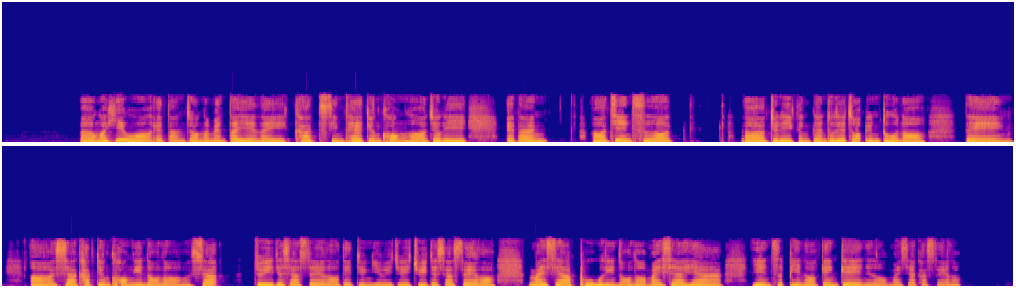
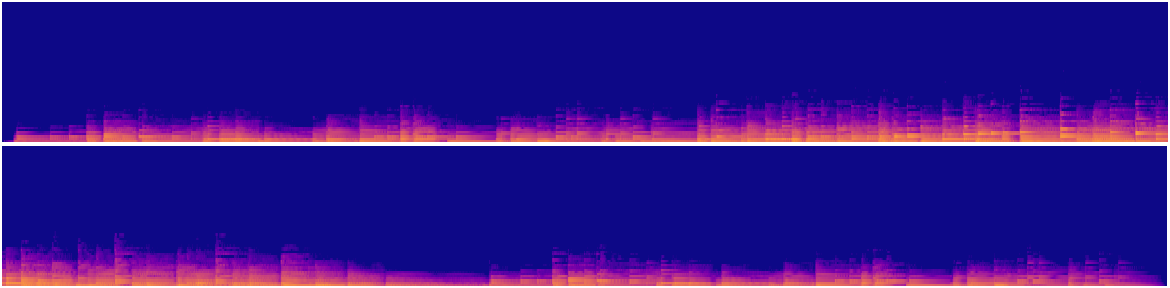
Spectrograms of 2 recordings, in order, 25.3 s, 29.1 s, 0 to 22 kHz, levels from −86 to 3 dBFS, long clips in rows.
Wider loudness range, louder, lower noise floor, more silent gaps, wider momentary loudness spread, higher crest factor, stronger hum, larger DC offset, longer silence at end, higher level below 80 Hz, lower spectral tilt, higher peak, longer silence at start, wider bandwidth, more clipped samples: second, 2 LU vs 9 LU; first, -16 LUFS vs -27 LUFS; first, -72 dBFS vs -47 dBFS; neither; second, 9 LU vs 15 LU; about the same, 16 dB vs 18 dB; neither; neither; first, 0.65 s vs 0.25 s; second, -58 dBFS vs -50 dBFS; second, -6 dB/octave vs -9.5 dB/octave; first, 0 dBFS vs -8 dBFS; first, 1 s vs 0.15 s; first, 7.8 kHz vs 6.6 kHz; neither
